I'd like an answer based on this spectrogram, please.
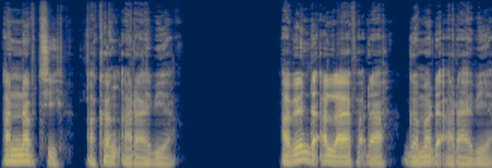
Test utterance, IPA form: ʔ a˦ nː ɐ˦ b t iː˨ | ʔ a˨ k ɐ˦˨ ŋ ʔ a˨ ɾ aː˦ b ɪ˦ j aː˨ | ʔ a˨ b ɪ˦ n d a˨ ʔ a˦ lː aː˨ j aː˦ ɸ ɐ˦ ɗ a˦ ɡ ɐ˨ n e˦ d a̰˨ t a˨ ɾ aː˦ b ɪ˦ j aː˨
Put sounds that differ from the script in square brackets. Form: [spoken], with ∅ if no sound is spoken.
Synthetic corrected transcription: ʔ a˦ nː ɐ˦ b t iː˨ | ʔ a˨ k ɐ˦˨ ŋ ʔ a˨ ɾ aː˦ b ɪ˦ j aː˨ | ʔ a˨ b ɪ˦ n d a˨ ʔ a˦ lː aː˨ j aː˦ ɸ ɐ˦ ɗ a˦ ɡ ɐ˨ [m] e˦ d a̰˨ [ʔ] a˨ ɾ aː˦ b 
